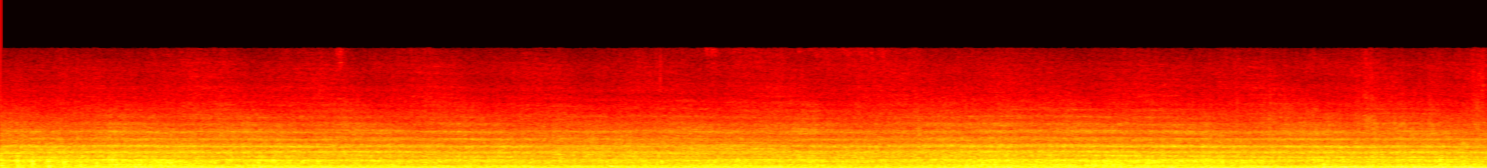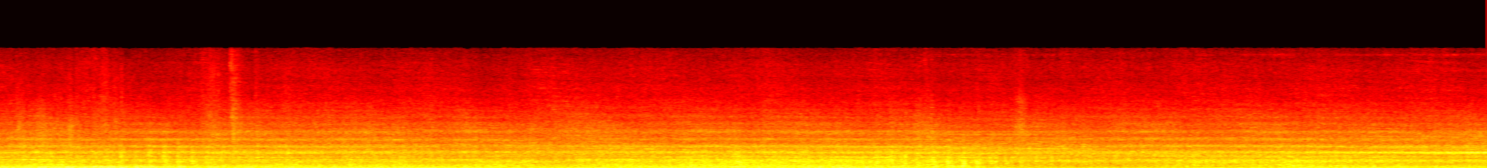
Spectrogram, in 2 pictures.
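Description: A train's cars rolling steadily past, wheels clattering over the rails, with a thin high ringing from wheel on rail over it.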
